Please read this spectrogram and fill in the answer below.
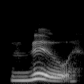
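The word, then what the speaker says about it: voo: margie the foot or what's the other one vu i don't even know i don't know either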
